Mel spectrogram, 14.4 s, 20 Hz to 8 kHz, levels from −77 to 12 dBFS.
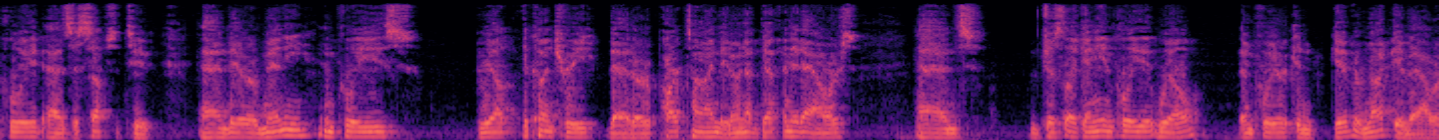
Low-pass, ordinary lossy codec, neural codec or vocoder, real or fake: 7.2 kHz; AAC, 48 kbps; codec, 16 kHz, 16 kbps, FreqCodec, smaller model; fake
